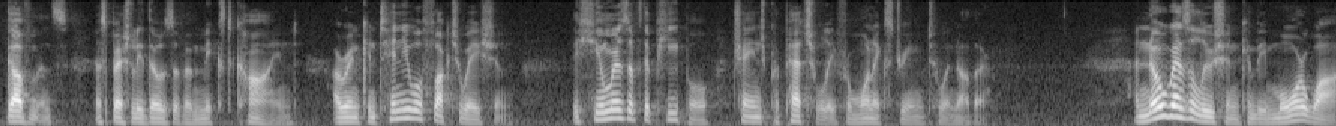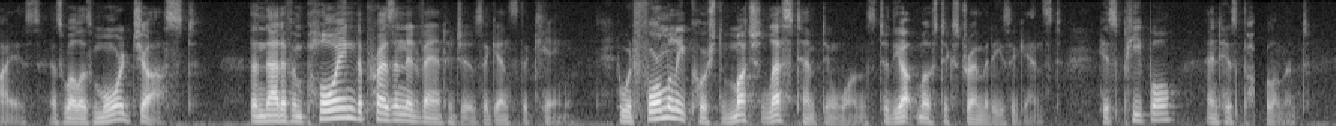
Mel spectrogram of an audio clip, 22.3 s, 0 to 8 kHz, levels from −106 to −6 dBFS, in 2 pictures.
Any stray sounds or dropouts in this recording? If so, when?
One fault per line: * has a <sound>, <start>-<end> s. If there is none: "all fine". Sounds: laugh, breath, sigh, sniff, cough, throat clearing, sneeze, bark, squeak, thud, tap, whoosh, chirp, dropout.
* has a dropout, 21.6-21.7 s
